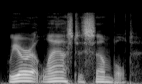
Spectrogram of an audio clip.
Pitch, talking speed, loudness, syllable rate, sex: 120 Hz, 210 wpm, -16 LUFS, 6.3 syllables/s, male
